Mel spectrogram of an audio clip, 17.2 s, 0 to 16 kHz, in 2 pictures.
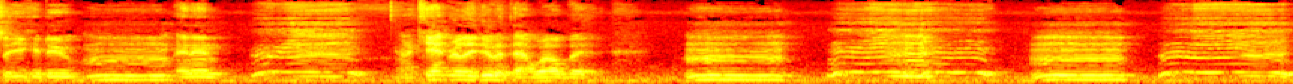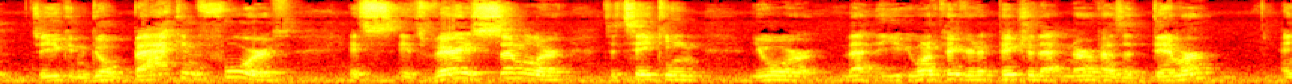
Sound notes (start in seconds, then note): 0.3 humming; 3.8 high-pitched humming; 6.8 humming; 7.8 high-pitched humming; 8.8 humming; 9.8 high-pitched humming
